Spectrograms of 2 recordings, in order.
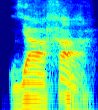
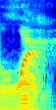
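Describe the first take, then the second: First: Two separate syllables, each with its vowel. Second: One joined syllable with the second vowel dropped. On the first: The speaker calls it wrong. "instead of saying ya ha" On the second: The speaker calls it right. "you just say ya. So it's like saying Y A H"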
